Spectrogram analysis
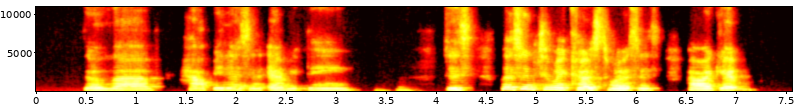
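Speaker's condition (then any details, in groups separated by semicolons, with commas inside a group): Down syndrome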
